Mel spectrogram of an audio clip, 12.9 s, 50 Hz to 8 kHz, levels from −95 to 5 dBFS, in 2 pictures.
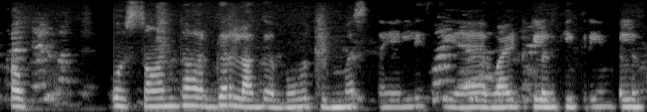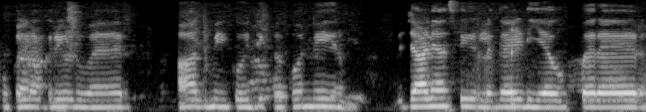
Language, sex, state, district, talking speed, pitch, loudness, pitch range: Rajasthani, female, Rajasthan, Churu, 135 wpm, 190 Hz, -22 LUFS, 185-205 Hz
